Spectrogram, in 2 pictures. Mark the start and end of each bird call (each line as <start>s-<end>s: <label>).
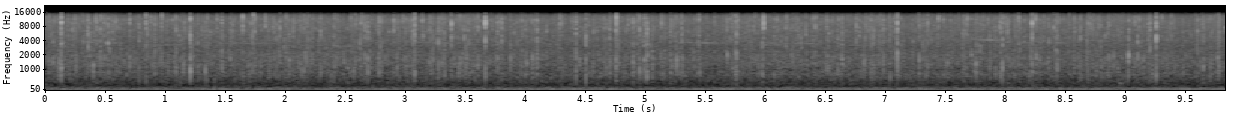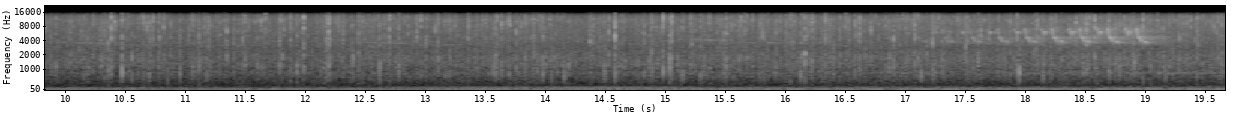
16.9s-19.6s: Ovenbird (Seiurus aurocapilla)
